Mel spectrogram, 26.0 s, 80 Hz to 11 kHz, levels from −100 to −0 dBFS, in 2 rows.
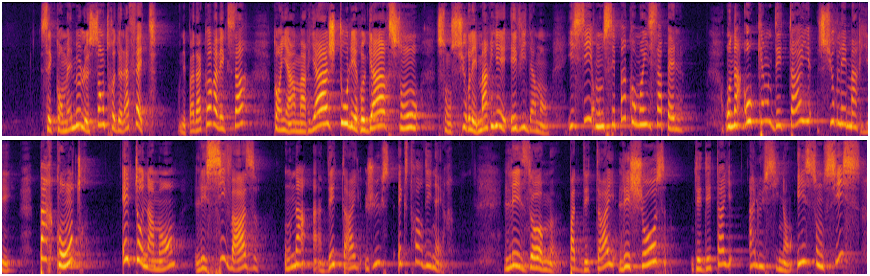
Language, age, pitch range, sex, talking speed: French, 50-69, 250-360 Hz, female, 160 wpm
